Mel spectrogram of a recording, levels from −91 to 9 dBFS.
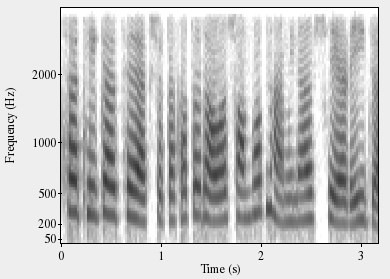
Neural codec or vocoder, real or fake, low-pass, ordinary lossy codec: vocoder, 44.1 kHz, 80 mel bands, Vocos; fake; 3.6 kHz; Opus, 64 kbps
